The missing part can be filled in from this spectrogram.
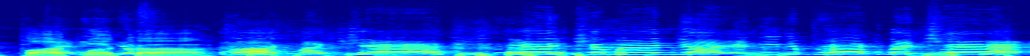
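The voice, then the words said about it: Put-on Boston accent. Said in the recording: “if he had a Boston accent”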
